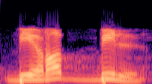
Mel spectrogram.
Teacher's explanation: را پر زبر ہے، را کو پر پڑھیں گے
